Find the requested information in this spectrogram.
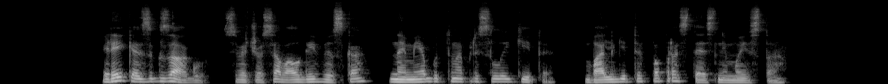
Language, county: Lithuanian, Vilnius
